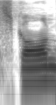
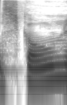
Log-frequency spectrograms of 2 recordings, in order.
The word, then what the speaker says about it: scone: When does Scone become Scone in what regions? I don't know what it is for our English listeners. I think for our Irish listeners down south, it's Scone. My pronunciation of it up north was Scone, but obviously it didn't follow me down to Dublin because being called Scone would be ridiculous, but Scone's fine.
